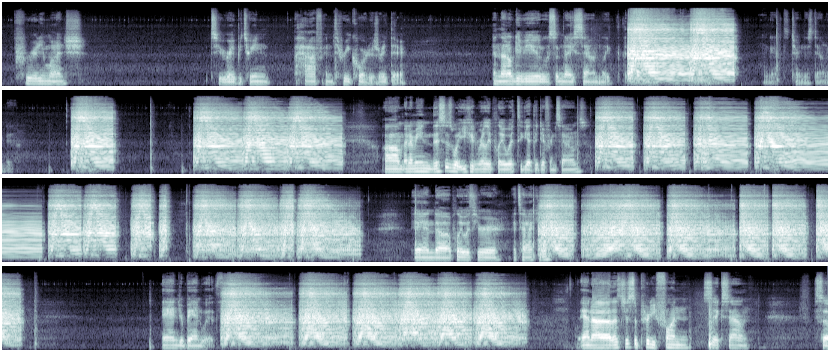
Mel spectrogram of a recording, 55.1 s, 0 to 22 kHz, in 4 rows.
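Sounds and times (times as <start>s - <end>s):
synthesized dubstep bass notes: 10.4s - 12.3s, 14.9s - 15.7s, 17.0s - 19.5s, 23.7s - 33.6s, 36.5s - 41.8s, 45.0s - 50.1s.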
